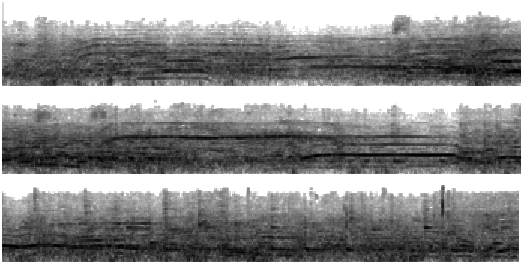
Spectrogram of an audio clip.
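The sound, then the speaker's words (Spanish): A dense, excited crowd at a running of the bulls (encierro) in La Rioja, Spain, many voices chattering and shouting at once, growing louder after a couple of seconds, with sharp whistle-like cries rising over the steady roar. “ya lo escuchas, ¿eh? Y la tradición corre delante del toro”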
